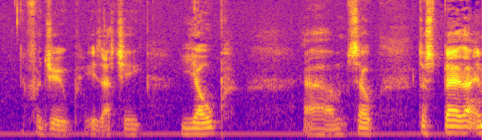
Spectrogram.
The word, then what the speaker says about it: Joop!: we're having a review on you go or yelp as it should be said what a lot of people do especially in the uk call it jup so for that reason i'm going to call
